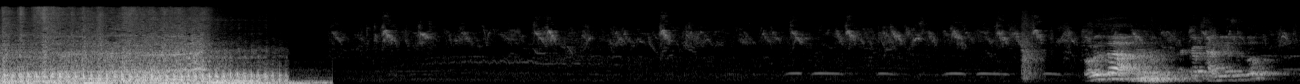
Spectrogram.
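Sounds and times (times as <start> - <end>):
motorcycle engine running: 0.0 - 3.4
small birds chirping: 3.3 - 13.0.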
